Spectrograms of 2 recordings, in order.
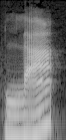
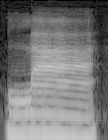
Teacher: So we have on the right hand side we have la, and on the left hand side we have la, the first one being one long and the second one being two long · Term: long vowel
